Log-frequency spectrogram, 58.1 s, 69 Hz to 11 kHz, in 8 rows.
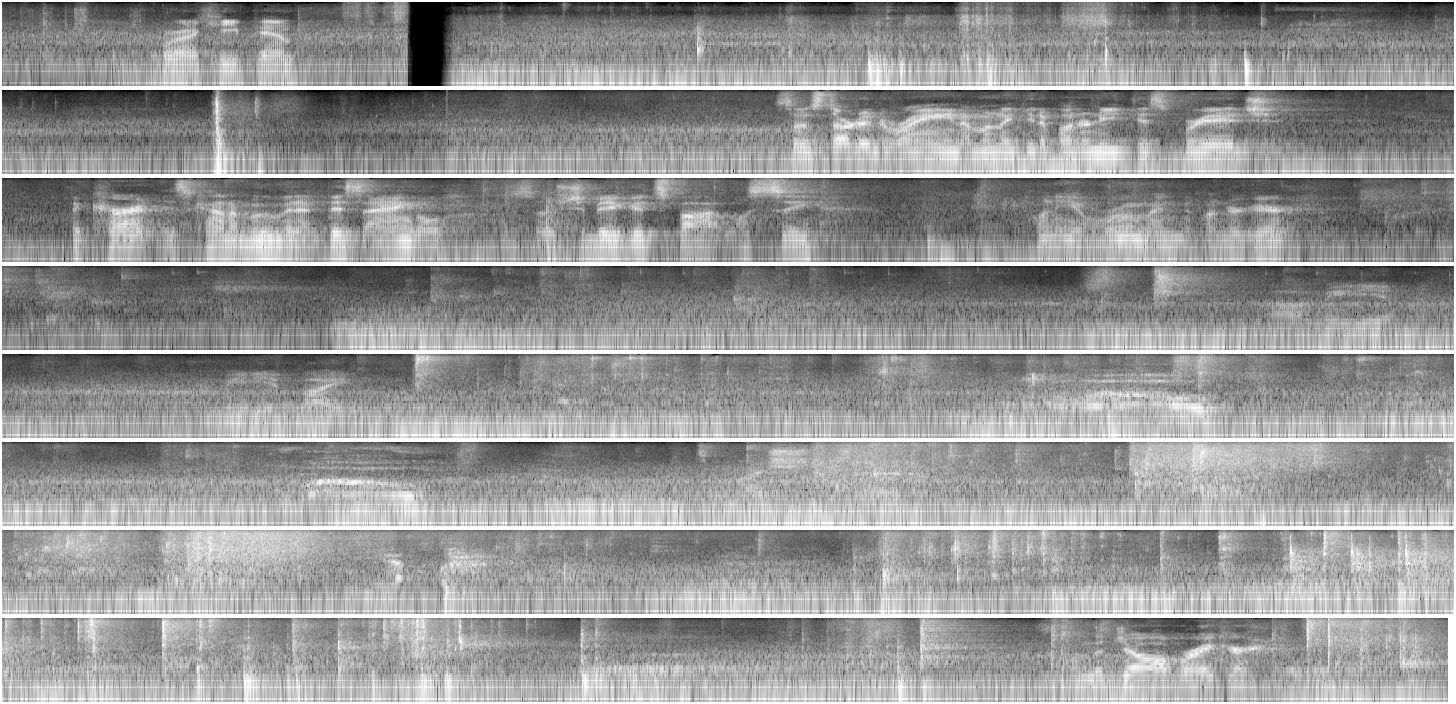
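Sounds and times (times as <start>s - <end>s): fish splashing in water: 40.1s - 54.4s, 57.2s - 58.0s.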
